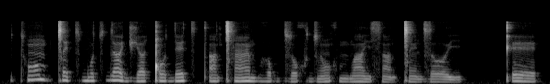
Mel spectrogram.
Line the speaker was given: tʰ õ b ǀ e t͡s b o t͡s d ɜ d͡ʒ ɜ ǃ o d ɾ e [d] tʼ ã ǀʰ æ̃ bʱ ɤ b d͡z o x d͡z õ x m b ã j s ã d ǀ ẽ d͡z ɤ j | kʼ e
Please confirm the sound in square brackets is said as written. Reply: no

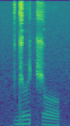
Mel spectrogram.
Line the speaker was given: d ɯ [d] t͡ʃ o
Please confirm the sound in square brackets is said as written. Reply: no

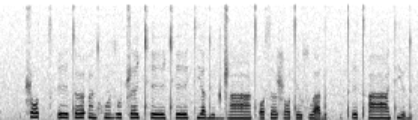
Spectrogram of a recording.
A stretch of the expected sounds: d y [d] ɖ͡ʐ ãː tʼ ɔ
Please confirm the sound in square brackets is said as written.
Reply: yes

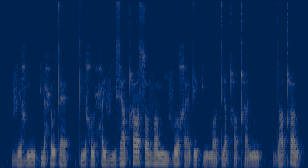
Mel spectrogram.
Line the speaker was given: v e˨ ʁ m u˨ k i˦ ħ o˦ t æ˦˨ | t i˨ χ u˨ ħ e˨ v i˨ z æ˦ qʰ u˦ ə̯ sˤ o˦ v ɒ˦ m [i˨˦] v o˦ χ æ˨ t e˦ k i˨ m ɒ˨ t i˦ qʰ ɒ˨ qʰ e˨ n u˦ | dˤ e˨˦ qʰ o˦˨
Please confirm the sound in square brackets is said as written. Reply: no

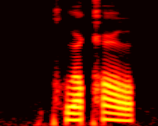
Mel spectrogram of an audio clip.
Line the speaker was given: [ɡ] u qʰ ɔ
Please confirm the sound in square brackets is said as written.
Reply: no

